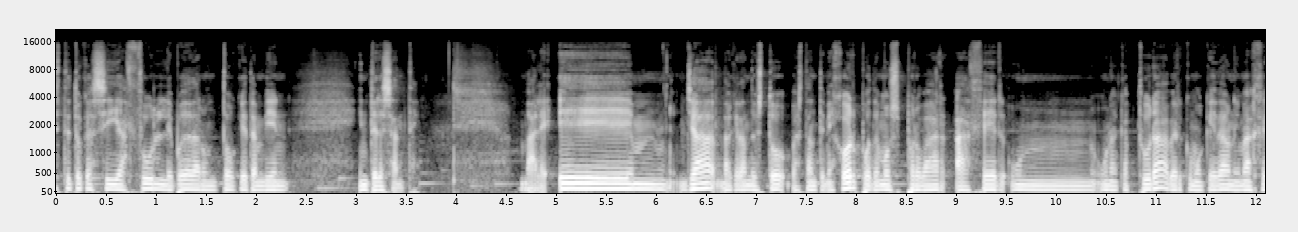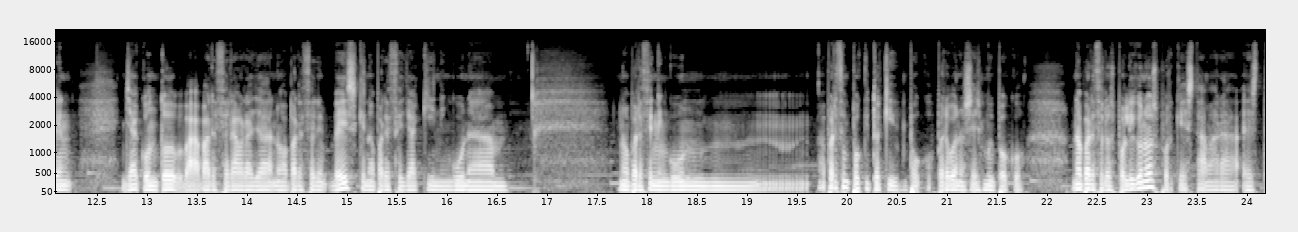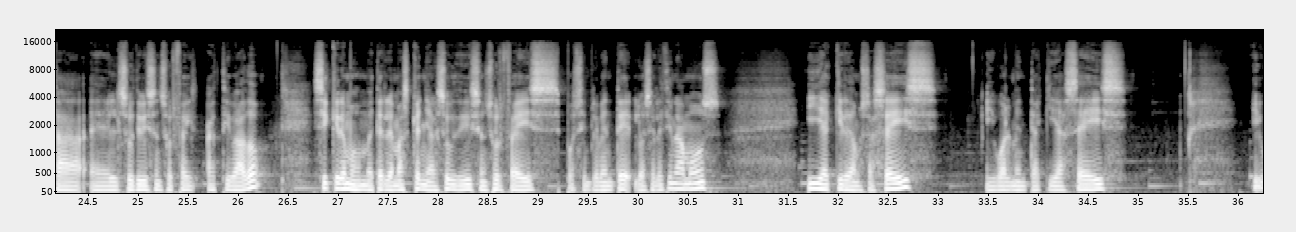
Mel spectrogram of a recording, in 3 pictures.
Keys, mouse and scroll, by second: 6.6 space, 8.3-26.7 drag, 26.7-36.2 right drag.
